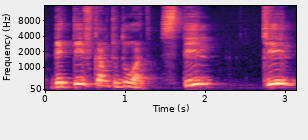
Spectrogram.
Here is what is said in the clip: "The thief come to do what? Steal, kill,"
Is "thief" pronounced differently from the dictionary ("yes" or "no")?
yes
